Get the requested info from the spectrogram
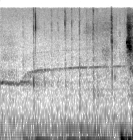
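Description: A few computer keyboard keystrokes as a short number is typed into a form field, over a low rumble. A faint high tone slowly falls and then rises in pitch behind them, and a low thump comes near the end, just before a spoken word.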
